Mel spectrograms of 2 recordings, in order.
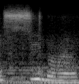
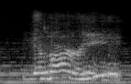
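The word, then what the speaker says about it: Psabari: Pronounced Sa-bar. wow, I did Subaru basically. Subaru. Laughable. No, Savara. Wow. Sabari. So shouldn't it be an I at the end? It is, Sabari.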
